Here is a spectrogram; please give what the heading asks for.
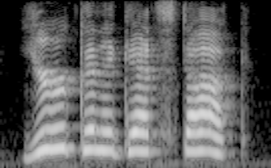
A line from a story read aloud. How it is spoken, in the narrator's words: he yelled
